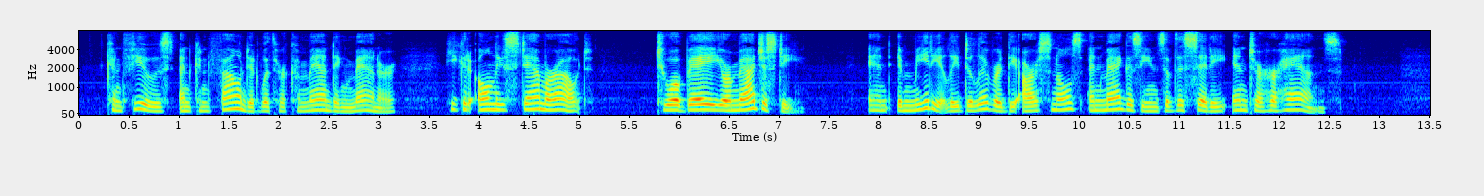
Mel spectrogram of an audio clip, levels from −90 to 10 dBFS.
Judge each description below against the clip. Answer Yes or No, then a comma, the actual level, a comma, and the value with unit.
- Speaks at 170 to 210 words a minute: No, average, 145 wpm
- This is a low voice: No, medium, 175 Hz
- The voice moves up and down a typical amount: Yes, average, 3.8 semitones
